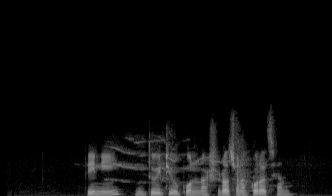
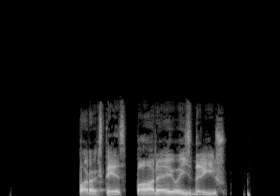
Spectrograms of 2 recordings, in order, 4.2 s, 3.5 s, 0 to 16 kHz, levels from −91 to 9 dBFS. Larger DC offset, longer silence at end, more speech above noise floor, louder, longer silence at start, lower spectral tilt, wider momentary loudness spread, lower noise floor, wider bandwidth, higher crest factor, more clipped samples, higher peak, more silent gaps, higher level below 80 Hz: neither; second, 0.5 s vs 0.7 s; second, 40 dB vs over 75 dB; second, -34 LUFS vs -16 LUFS; about the same, 1.1 s vs 1 s; about the same, -6 dB/octave vs -5 dB/octave; first, 10 LU vs 7 LU; second, -74 dBFS vs under -90 dBFS; about the same, 7.2 kHz vs 7.8 kHz; first, 22 dB vs 16 dB; neither; second, -14 dBFS vs -2 dBFS; second, none vs 1.58-1.70 s; second, -76 dBFS vs -56 dBFS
